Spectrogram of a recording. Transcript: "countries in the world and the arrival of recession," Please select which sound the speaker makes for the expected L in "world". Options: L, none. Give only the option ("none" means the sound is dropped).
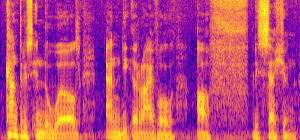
L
